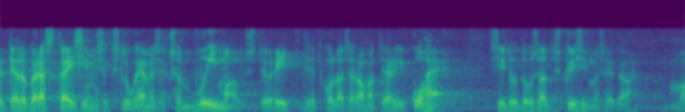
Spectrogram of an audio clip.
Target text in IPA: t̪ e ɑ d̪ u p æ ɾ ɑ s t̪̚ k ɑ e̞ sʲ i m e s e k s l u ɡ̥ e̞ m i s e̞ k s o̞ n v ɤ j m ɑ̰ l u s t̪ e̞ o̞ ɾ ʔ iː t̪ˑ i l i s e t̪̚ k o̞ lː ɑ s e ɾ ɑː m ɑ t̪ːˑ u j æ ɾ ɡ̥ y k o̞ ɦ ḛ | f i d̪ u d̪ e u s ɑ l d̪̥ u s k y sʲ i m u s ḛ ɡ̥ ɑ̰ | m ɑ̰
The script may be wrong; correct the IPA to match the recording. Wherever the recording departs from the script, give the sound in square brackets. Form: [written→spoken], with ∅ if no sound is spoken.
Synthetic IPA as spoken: t̪ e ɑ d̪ u p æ ɾ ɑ s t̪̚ k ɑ e̞ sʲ i m e s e k s l u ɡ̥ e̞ m i s e̞ k s o̞ n v ɤ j m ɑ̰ l u s t̪ e̞ o̞ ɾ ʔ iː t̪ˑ i l i s e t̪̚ k o̞ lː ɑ s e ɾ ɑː m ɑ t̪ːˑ u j æ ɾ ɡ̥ [y→i] k o̞ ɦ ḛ | [f→s] i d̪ u d̪ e u s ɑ l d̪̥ u s k y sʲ i m u s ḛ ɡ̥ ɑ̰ | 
